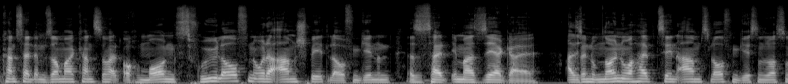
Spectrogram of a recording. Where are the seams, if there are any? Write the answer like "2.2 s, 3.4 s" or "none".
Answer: 4.0 s, 5.8 s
